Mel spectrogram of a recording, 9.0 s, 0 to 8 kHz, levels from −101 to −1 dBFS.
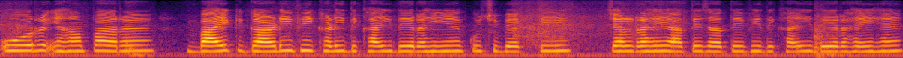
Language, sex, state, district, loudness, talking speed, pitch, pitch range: Hindi, female, Uttar Pradesh, Varanasi, -19 LUFS, 145 wpm, 250 Hz, 240-255 Hz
